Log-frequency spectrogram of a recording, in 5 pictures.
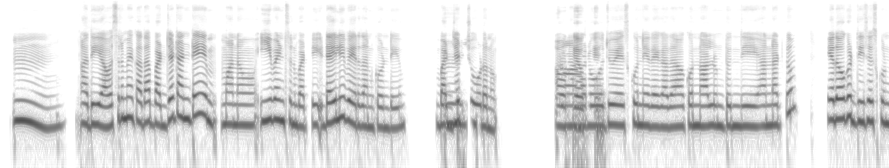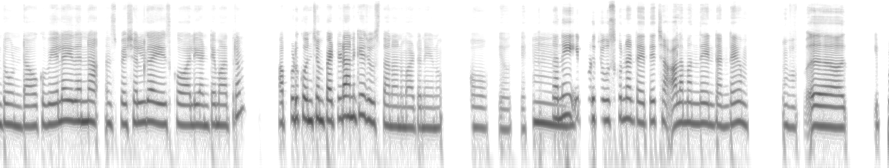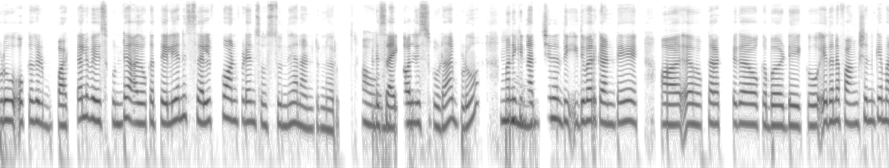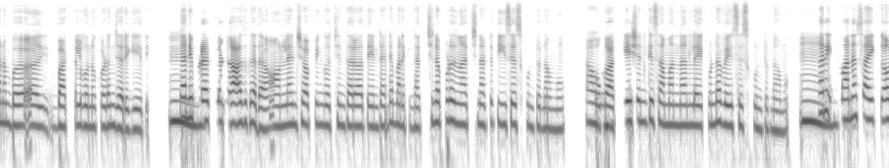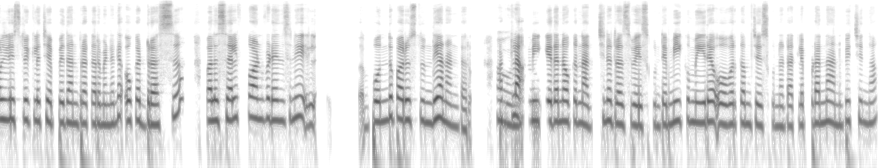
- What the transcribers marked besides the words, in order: in English: "బడ్జెట్"; in English: "ఈవెంట్స్‌ని"; in English: "డైలీ"; in English: "బడ్జెట్"; in English: "స్పెషల్‌గా"; in English: "సెల్ఫ్"; other background noise; in English: "సైకాలజిస్ట్"; in English: "కరెక్ట్‌గా"; in English: "బర్త్‌డేకో"; in English: "ఫంక్షన్‌కే"; in English: "ఆన్‌లైన్ షాపింగ్"; in English: "అకేషన్‌కి"; in English: "సైకాలజిస్ట్"; in English: "సెల్ఫ్ కాన్ఫిడెన్స్‌ని"; in English: "డ్రెస్"; in English: "ఓవర్‌కమ్"
- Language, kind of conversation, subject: Telugu, podcast, సౌకర్యం కంటే స్టైల్‌కి మీరు ముందుగా ఎంత ప్రాధాన్యం ఇస్తారు?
